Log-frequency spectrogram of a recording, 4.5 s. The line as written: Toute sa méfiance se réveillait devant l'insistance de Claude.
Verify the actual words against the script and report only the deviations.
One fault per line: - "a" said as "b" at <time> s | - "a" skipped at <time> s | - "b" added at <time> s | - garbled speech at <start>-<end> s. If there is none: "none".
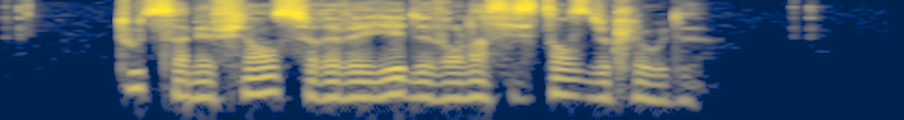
none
